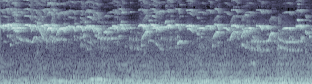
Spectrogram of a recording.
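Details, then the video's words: A crowd of birds twittering at once: high, sharp chirps and brief rising and falling whistles tumble over one another without a break, with a soft low background murmur. "Chirping Sound Of The Birds"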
